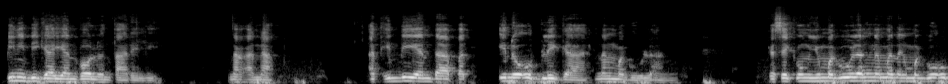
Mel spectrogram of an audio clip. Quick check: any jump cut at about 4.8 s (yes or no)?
no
